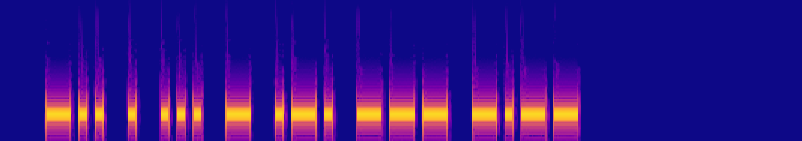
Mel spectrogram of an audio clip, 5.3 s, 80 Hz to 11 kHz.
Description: Morse code, heard as a keyed tone, about 22 wpm, 700 Hz. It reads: DESTROY
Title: Seven Letter Words - 22wpm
